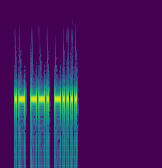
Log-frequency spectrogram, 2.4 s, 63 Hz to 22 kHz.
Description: Morse code, heard as a keyed tone, about 40 wpm, 700 Hz. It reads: AG6
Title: USA Call Sign Prefixes - Repeated 2x - 40wpm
